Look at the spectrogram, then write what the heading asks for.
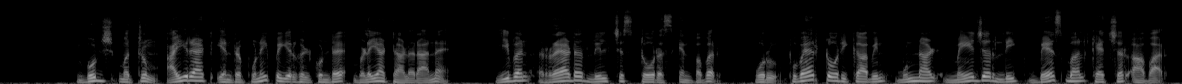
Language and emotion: Tamil, neutral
